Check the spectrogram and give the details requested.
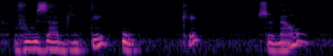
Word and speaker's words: habite: Il habite où? H is silent, remember?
